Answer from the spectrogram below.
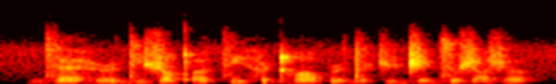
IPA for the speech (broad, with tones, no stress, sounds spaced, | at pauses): d͡z æ˦ ɦ ə˞˧ d i˦ ʒ u˦ qʼ u˨ t͡s i˦ h ʌ˨ ɖʱ ɑ˦˨ p ə˞˨ d ʌ˨ t͡ʃ i˧ d͡ʒ ɛ˧ d͡z ʊ˦ ʒ ɑ˨ ʒ ʌ˧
